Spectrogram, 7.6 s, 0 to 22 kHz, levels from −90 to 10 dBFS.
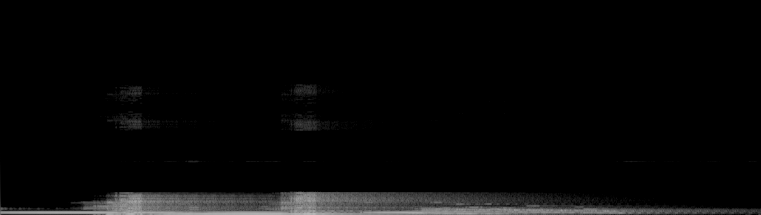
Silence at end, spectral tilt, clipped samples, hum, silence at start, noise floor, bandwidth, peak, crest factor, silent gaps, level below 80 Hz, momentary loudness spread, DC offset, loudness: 1.2 s; -12.5 dB/octave; under 0.1%; none; 0 s; -64 dBFS; 2.4 kHz; -12 dBFS; 16 dB; none; -54 dBFS; 16 LU; under 0.1%; -27 LUFS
